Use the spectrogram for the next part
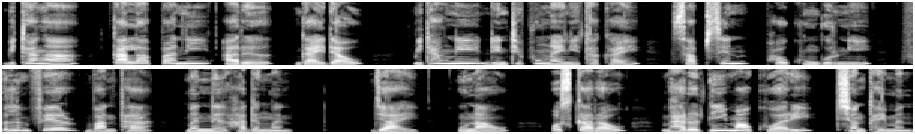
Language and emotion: Bodo, neutral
